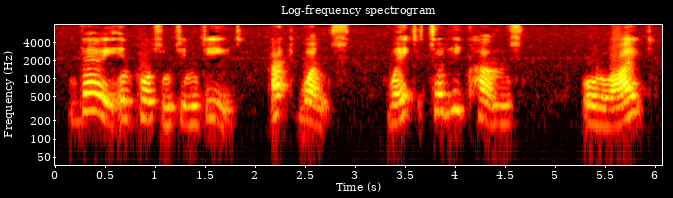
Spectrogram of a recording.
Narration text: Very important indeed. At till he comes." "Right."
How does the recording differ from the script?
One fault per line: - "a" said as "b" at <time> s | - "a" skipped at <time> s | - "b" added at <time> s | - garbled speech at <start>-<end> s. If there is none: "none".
- "once Wait" added at 2.4 s
- "All" added at 5.3 s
